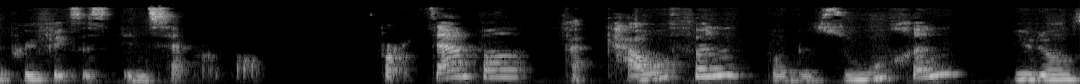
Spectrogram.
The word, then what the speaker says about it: verkaufen: For example, verkaufen or besuchen, you don't say verkaufen or besuchen. So you see the stress is on the stem here, they are inseparable.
